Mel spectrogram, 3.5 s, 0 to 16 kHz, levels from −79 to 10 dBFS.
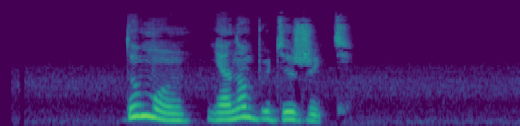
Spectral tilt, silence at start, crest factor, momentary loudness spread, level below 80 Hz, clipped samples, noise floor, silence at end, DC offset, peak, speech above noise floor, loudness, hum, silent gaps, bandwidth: -5 dB/octave; 0.85 s; 16 dB; 11 LU; -72 dBFS; under 0.1%; -59 dBFS; 1.15 s; under 0.1%; -8 dBFS; 39 dB; -21 LUFS; none; none; 10 kHz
